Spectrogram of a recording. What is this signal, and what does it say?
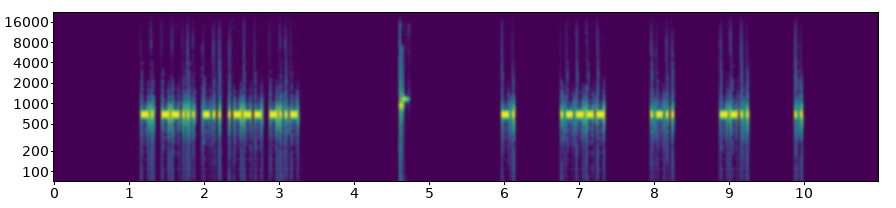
Morse code, heard as a keyed tone, about 36 wpm, spaced as for 18 wpm, 700 Hz. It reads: N7DJX N1LZI
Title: USA Call Signs - 5 Characters - 6x Character Spacing - 35wpm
